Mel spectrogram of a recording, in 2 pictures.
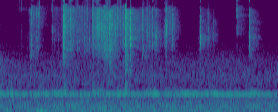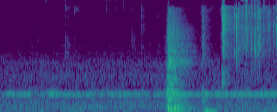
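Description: A small metal blade carves the scored surface of a solid, palm-sized pink bar of soap into crisp chips. Quiet, bright crackling and crunching ticks come in scattered bursts over a steady low hum, with a louder crunch near the end.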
